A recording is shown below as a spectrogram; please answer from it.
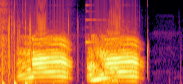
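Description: Two long, loud Minecraft cow moos one after the other, each lasting most of a second, with a short pause between them and nothing else around.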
